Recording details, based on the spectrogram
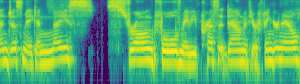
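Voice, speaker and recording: A woman talks in a normal speaking voice at a medium pitch and a fairly slow pace. Her intonation is fairly even and her loudness very even. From Canada. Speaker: guide leader and scientist. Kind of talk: tutorial. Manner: clear, step-by-step instructional.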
